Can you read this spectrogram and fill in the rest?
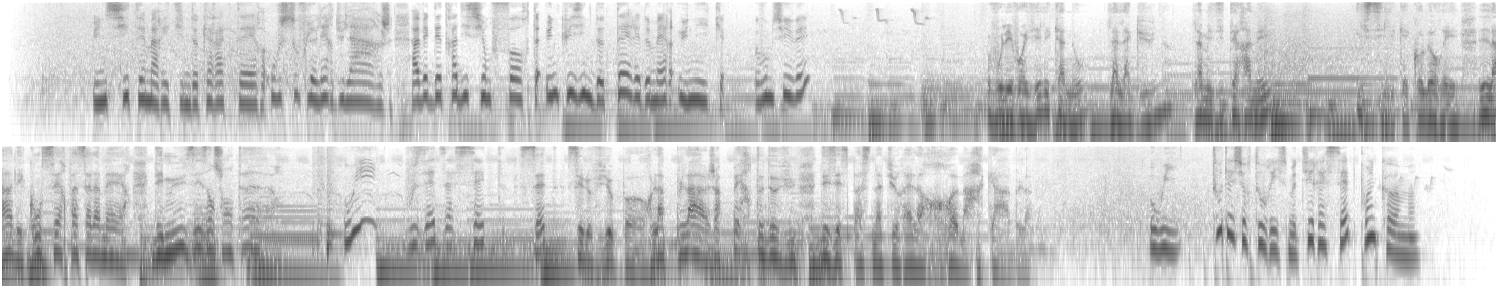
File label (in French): spot radio; sete; fb herault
